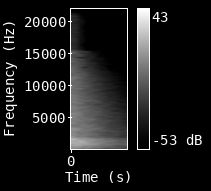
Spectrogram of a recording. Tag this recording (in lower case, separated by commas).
hands, clapping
